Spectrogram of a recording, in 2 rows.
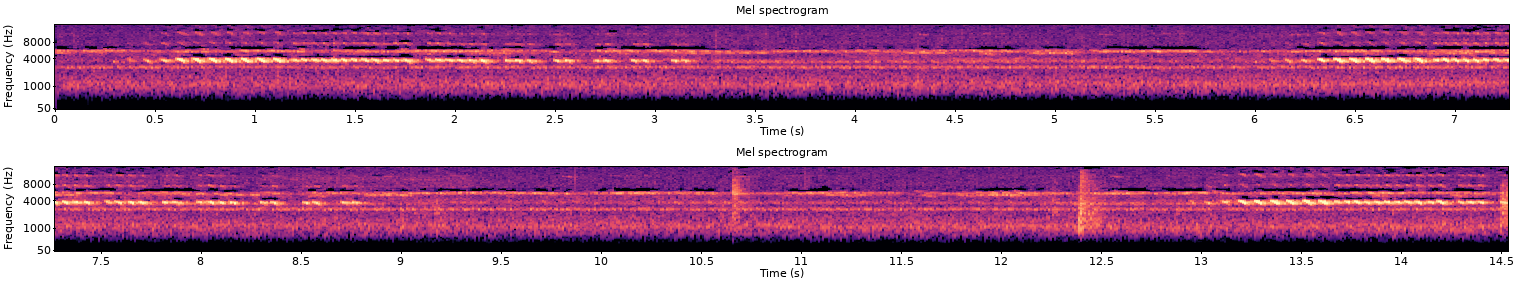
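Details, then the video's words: Crickets singing in a field recording made on 20 August 2011 with a Zoom H4n: bursts of rapid, high pulsed chirping recur roughly every six seconds over steady, unbroken high insect tones. "Crickets are singing コオロギの鳴き声のフィールドレコーディング"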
